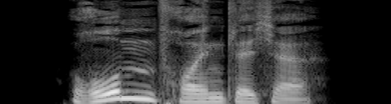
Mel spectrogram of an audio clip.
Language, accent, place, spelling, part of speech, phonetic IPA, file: German, Germany, Berlin, romfreundliche, adjective, [ˈʁoːmˌfʁɔɪ̯ntlɪçə], De-romfreundliche.ogg
- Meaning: inflection of romfreundlich: 1. strong/mixed nominative/accusative feminine singular 2. strong nominative/accusative plural 3. weak nominative all-gender singular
